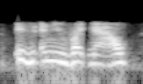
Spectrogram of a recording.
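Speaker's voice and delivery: odd put-on British accent. Retelling a man's reply to an attempt to empathize with him, weird British accent. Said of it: "his weird British accent".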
